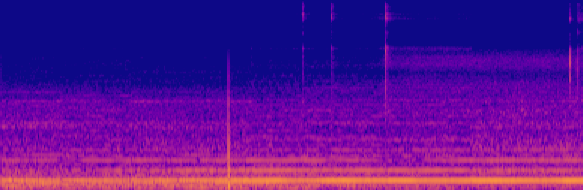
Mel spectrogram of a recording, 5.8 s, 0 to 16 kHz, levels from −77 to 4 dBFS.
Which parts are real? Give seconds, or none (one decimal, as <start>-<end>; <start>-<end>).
0.0-0.6; 1.3-2.5; 4.7-5.8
